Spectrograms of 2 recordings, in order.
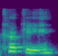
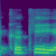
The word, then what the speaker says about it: cookie: and 4 here because we pronounce the word cookie like I just did with the emphasis on the first syllable. In order to emphasize the rhyme here, though, you would have to say cookie, and that's not how we say the word.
